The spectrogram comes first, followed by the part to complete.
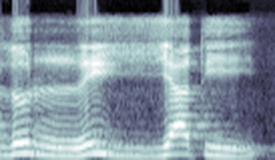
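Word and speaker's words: ذُرِّيَّتِي: را کے اوپر شد ہے، یا کے اوپر بھی شد ہے، را کی شد تو پڑھ لیتے ہیں لیکن جلدی میں یا کی شد چھوڑ دیتے ہیں۔ پڑھنا کیسے ہے؟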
